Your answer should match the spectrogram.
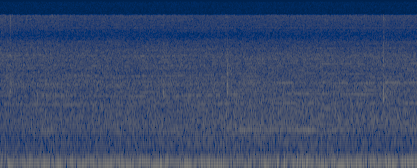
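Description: Steady outdoor background noise: a low rumble with a light hiss, with no distinct events.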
